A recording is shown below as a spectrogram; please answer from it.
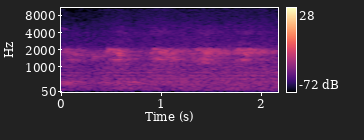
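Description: Near silence: faint room tone in a pause between spoken sentences, with a few very faint soft sounds about every half second.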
